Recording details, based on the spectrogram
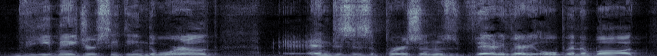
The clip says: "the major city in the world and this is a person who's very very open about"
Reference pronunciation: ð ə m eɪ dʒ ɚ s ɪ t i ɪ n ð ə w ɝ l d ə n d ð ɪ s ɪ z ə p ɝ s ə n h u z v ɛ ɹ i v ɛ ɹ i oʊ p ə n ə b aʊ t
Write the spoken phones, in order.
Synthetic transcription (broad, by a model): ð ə m eɪ dʒ ɚ s ɪ t i ɪ n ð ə w ɝ l d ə n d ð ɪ s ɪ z ə p ɝ s ə n h u z v ɛ ɹ i v ɛ ɹ i oʊ p ə n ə b aʊ t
